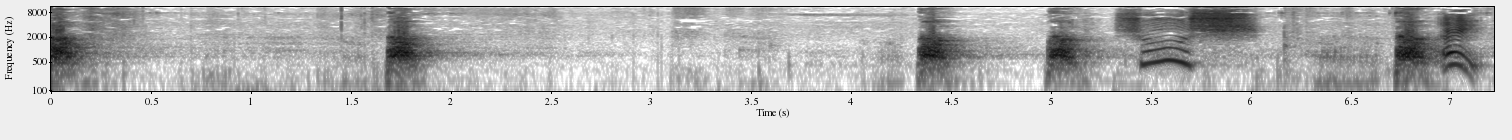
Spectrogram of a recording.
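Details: A Shih Tzu barks for no apparent reason in the morning: short, sharp, fairly high-pitched yaps at irregular intervals, ending in a quick double bark, with a whiny rising-and-falling cry and a person's voice between barks.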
